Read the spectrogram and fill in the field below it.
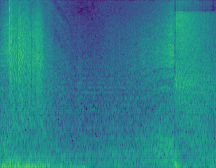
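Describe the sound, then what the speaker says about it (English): A missile salvo fires in the From the Depths naval combat game: a loud, dense rushing roar with heavy low rumble that swells at the start, dips, then surges again with a sharp onset partway through, continuing steadily to the end. "as soon as he's fired off missiles, we'll fire off our defense missiles. And we stop that salvo. Let's fire again."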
